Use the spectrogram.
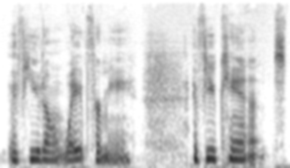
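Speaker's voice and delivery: ordinary talk, nothing marked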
